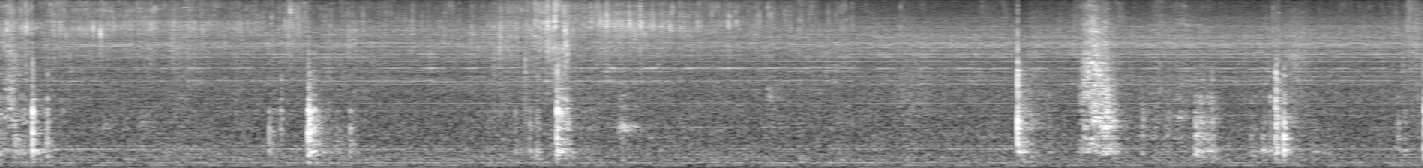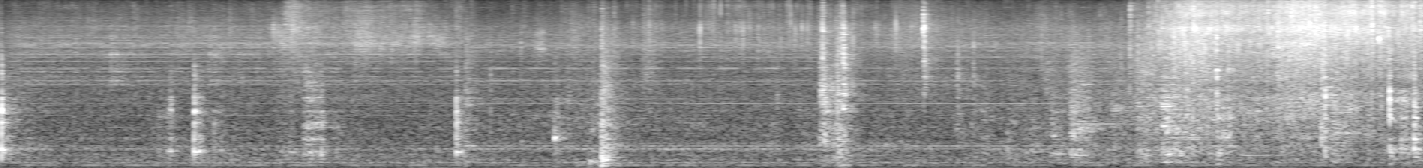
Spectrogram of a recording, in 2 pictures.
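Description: A plastic spatula scrapes and taps against a metal pan.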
